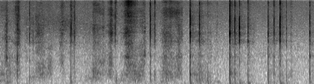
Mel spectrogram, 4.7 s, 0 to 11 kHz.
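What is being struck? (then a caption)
Hard plastic cap of a shaving cream can. Long red-painted nails tap and scratch the hollow blue hard plastic cap, held upside down, of a Nivea Men shaving cream can beside wrapped microphone ears. Quick, irregular, bright clicks ring around 2.8 kHz, with soft scratching rustle between them. Each tap dies away almost at once.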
